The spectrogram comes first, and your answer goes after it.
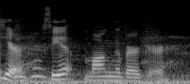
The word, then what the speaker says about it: Longaberger: Longaberger. Oh, it's literally how it looks.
